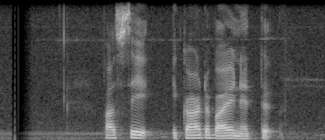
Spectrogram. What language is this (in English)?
Sinhala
